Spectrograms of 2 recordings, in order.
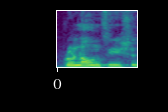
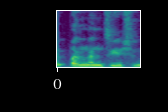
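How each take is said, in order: First: प्रोनाउंसिएशन with an "ow" in "noun"; wrong pronunciation. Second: प्रोनंसिएशन with "nun", no "ow"; correct pronunciation. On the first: Teacher warns of what is often taught, saying प्रोनाउंसिएशन with "noun". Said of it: "नहीं बोलते". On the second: Teacher gives the right form, प्रोनंसिएशन with "nun". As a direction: say प्रोनंसिएशन with a short second vowel, "nun". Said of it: "प्रोनंसिएशन बोलते हैं". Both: Shown as a demonstration.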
